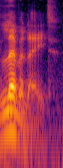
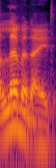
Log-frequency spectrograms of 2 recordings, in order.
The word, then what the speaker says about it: lemonade: of these being in lemonade now lemonade is actually three syllables lemonade but the way we say the word the first two syllables are quicker than the third one lemonade lemonade lemonade lemonade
